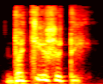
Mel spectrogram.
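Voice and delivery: high, hissed shushing; irritated hushing hiss. A narrator's reading. Seller silences girl on landing, high irritated hiss. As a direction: shush crossly in a thin high voice.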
